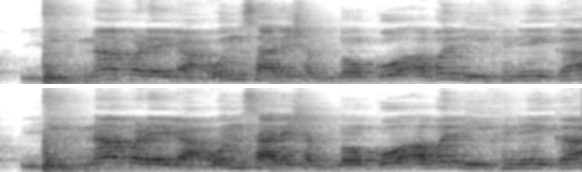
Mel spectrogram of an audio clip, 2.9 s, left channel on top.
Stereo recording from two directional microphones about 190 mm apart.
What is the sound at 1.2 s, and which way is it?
Speech, 45° left (ahead or behind).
